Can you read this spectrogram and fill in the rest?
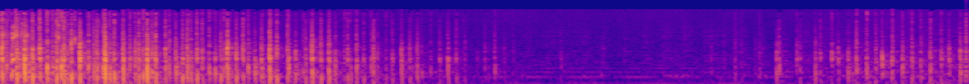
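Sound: horses' hooves clip-clopping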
